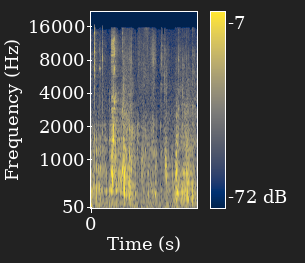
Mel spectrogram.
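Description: Faint rubbing and creaking handling sounds from a neoprene dive boot being worked into a fin's foot pocket, with a few small scattered clicks.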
